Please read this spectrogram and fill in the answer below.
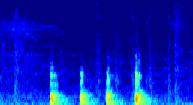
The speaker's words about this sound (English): I gently knock on the door.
